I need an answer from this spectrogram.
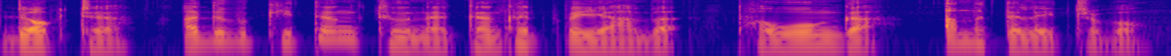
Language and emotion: Manipuri, neutral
